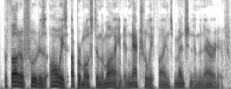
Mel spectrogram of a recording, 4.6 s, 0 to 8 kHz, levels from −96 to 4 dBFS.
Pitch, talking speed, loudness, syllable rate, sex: 90 Hz, 220 wpm, -18 LUFS, 6.5 syllables/s, male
